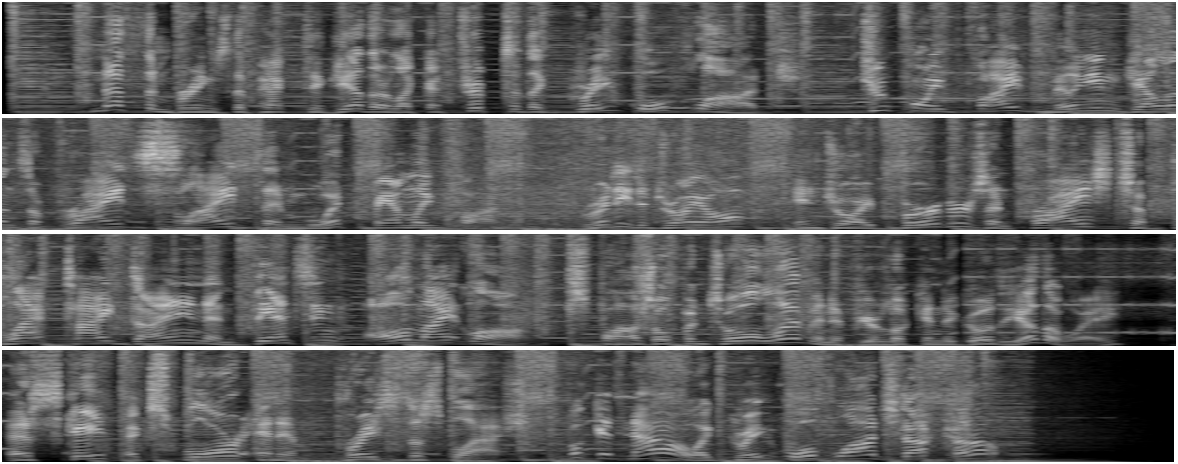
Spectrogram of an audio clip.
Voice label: Spot Commercial; Wolf Lodge

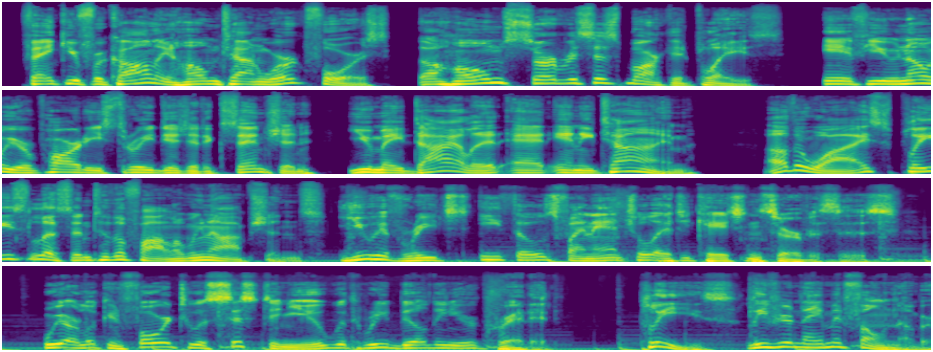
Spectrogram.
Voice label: IVR

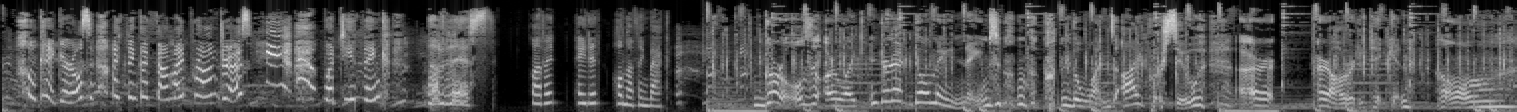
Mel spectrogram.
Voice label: Animation

